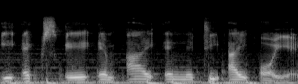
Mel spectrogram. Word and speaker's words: examination: syllables it's very interesting e x a m i n a t i o n we check its pronunciation examination examination that's examination examinations there are five serpents and accent falls on the initial examination beautiful examination examination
